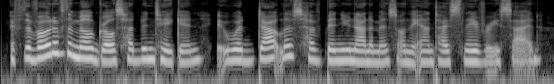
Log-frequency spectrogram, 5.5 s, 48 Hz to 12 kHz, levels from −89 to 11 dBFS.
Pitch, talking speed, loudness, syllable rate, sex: 235 Hz, 215 wpm, -18 LUFS, 5.6 syllables/s, female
